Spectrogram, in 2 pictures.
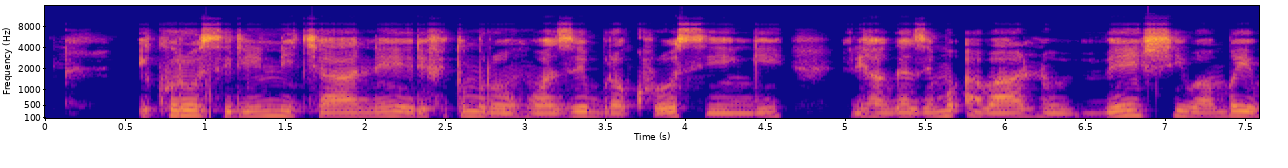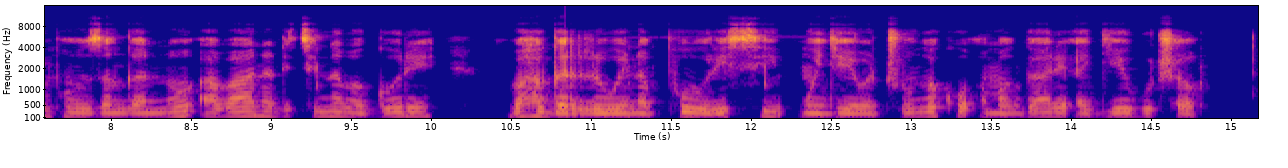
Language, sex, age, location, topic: Kinyarwanda, male, 18-24, Musanze, government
